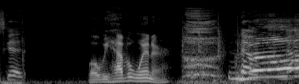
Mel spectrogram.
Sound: gasps

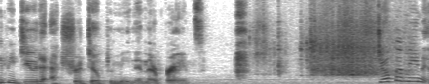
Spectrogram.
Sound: gasps

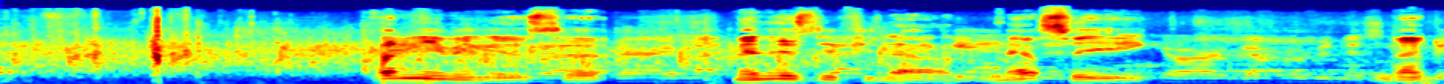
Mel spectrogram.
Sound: applause

